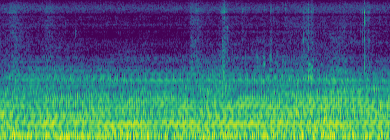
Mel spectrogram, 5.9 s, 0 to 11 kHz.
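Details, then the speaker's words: 1991 Ford F250 351W, carb-swapped, newly installed electric fuel pump wired directly to battery: steady, even hum with no surging; fuel pressure only about 2.5 psi, inlet line likely needs bleeding of air. "All right, looks like we're at about 2.5. I'll adjust on it and see what we get. I think our line actually does need blood."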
